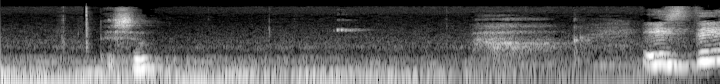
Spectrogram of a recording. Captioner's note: gasps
